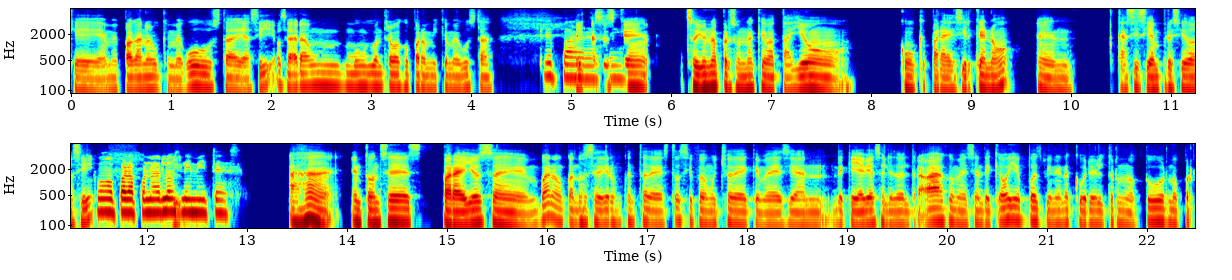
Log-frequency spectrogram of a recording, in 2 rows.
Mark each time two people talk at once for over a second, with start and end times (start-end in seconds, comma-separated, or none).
none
